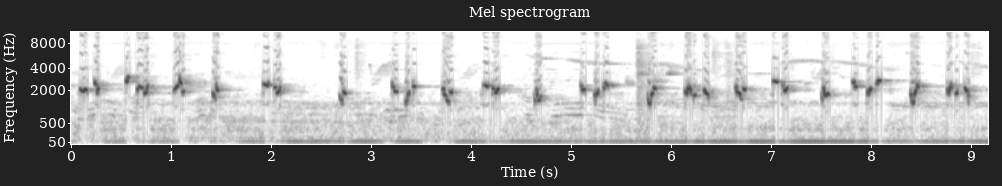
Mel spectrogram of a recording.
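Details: Yellow-vented bulbul (trucukan kebo) singing rapidly and continuously as a lure to set other bulbuls singing; quick chattering notes rise and fall in an even stream, with a faint thin whistle in the middle and a low hum beneath.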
